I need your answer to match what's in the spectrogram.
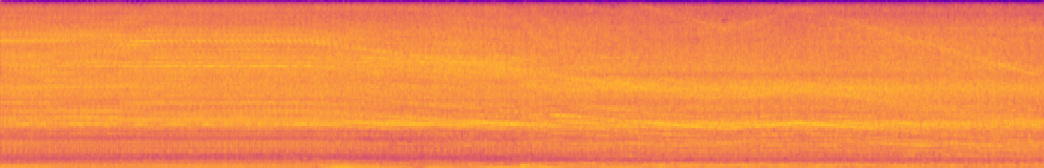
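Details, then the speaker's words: Center tracking assembly actuator driving in reverse. Motor hum sweeps down in pitch, then a high squeal as it hits the end of its travel. "Alright, I ran out of travel there and you can hear it squeal."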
